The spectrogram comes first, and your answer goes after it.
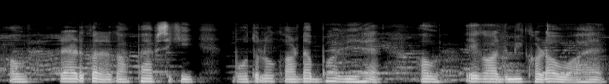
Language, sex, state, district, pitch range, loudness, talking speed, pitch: Hindi, male, Uttar Pradesh, Saharanpur, 120-135 Hz, -17 LUFS, 165 wpm, 125 Hz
